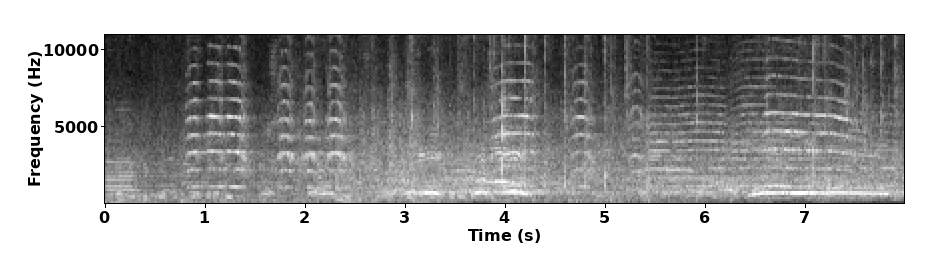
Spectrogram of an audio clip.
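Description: A crowd murmurs and cheers in the stands.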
